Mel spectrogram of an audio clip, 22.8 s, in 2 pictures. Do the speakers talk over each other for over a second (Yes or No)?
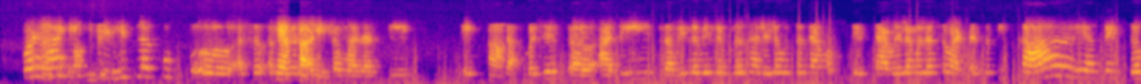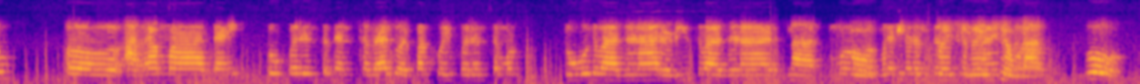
Yes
